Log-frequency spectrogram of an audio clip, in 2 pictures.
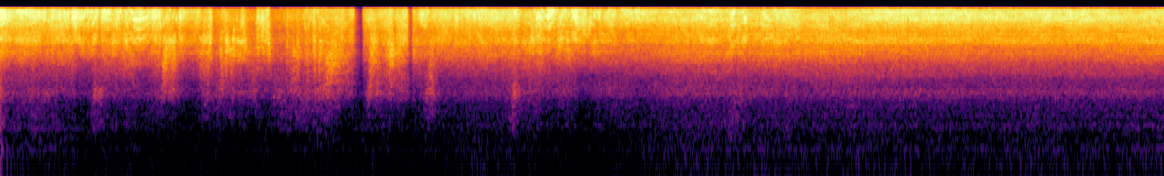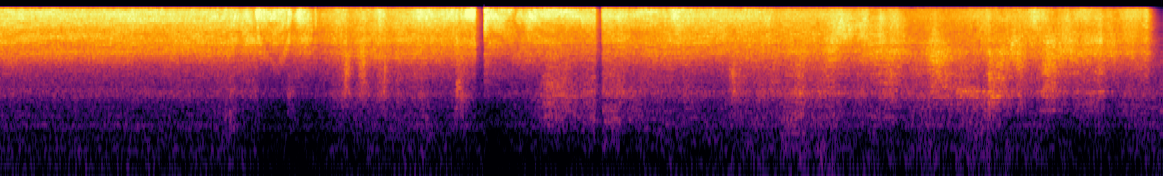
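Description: Compressed-air blow gun hissing steadily as it blows dust off a primed car hood during tack-cloth wiping before painting. The air cuts out for a moment a few times.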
